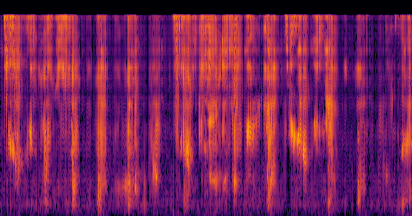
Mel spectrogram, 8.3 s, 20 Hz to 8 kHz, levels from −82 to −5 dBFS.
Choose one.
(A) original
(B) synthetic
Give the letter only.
B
